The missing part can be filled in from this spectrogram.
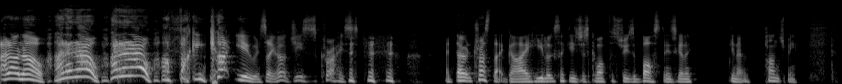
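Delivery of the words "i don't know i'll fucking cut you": mock scream, higher, louder, slower. Comparing the Bourne films' actors, acting out Jeremy Renner screaming. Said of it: "Jeremy Renner screaming".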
